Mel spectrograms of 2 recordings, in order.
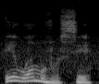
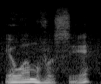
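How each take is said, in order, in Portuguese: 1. A voz cai no final, como uma afirmação. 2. A voz sobe no final, como uma pergunta. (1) "dita com gentileza e ternura" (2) "O ponto de interrogação muda todo o sentido"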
